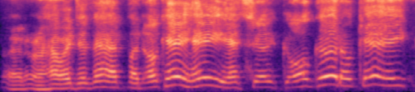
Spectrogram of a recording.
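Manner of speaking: awkward squeaky okay to a stranger's thanks; baffled reply. Retold or imitated. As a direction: go up high and loud, nervously playing along. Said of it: "And I'm going".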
